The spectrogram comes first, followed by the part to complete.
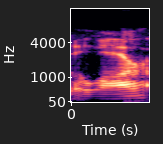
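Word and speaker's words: Allar: I don't even know if it's Drew Aller or Drew Olar. I'm pretty sure it's just Aller, but I've heard it pronounced differently.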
